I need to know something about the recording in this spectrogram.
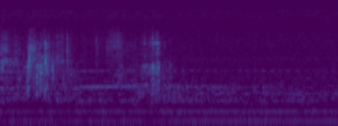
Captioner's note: papers rustling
